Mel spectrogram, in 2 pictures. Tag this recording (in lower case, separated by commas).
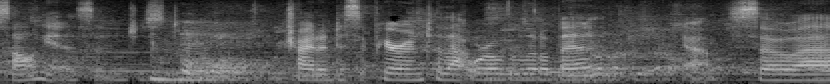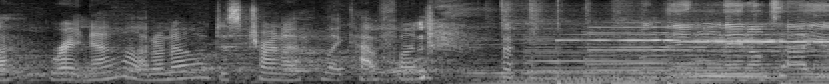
music, speech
